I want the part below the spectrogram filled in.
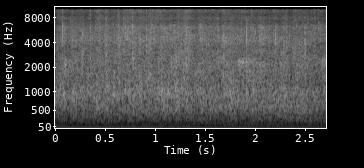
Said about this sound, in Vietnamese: Nên sau khi thời chia sẻ giáo lý này thì các em học sinh có hai cái tiết mục. Tiết mục thứ nhất là tiết mục văn nghệ múa, tiết mục thứ hai là hát bằng tiếng Campuchia. Xin quý vị cho một tràng pháo tay ạ.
